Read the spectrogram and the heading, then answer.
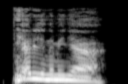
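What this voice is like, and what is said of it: Shouting. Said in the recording (Russian): “прокричал он в ответ”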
